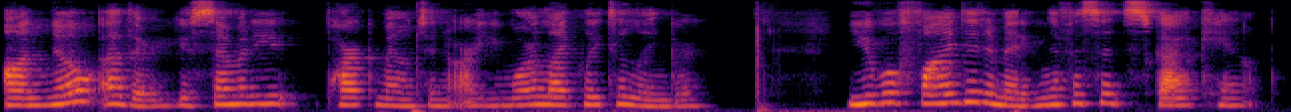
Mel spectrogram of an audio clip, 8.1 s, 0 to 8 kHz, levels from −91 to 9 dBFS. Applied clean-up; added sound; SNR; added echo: neural mask model DeepFilterNet 3.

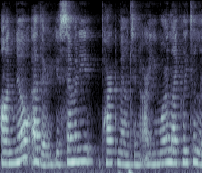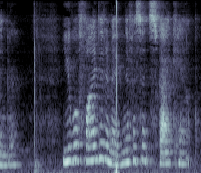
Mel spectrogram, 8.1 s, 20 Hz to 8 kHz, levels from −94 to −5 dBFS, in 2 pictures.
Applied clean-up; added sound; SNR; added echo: none; Hands; 12 dB; reverberation time 0.5 s.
